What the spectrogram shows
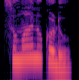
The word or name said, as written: ಸುಮಾನುಕೊಡು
